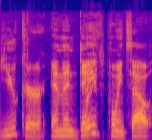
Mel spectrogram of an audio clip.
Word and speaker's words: Euchre: that we play today it's spelled you or sorry e-u-c-h-r-e ukr and then Dave points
